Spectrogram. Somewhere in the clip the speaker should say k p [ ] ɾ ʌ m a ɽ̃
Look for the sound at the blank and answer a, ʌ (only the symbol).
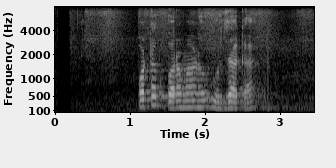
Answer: ʌ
